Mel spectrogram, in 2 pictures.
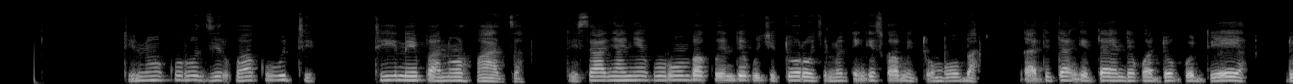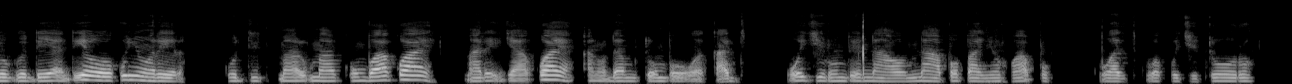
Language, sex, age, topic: Ndau, male, 36-49, health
